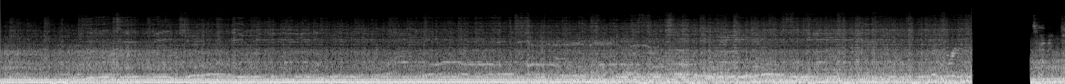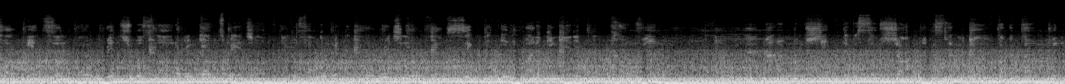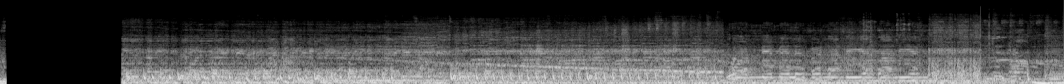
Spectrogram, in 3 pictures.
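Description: Car driving at motorway speed heard from inside the cabin: a steady engine and road drone, with music over it. It comes in three stretches split by two brief silent cuts, about a third and two thirds of the way through.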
